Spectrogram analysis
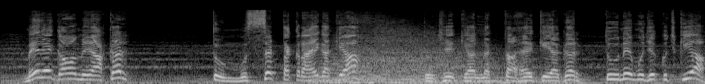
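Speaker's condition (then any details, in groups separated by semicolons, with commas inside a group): No condition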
